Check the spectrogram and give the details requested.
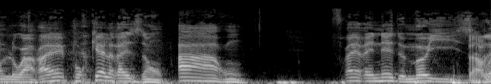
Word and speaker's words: Aaron: Pour quelle raison Aaron, frère aîné de Moïse. Parlez Ouais. à sa place. Aaron, tout simplement. Aaron, frère aîné de Moïse. Oui. Un peu pas son Aaron?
